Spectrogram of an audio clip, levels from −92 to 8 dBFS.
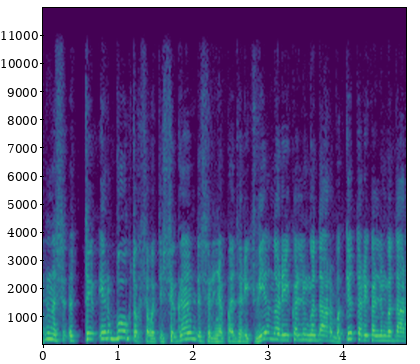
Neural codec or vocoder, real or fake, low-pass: none; real; 10.8 kHz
